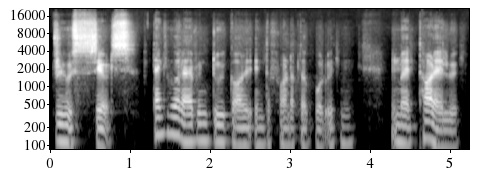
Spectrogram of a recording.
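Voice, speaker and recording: A man reading a book aloud for his channel, in a halting, stumbling way with restarts. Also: fairly low pitch, darkish tone.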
